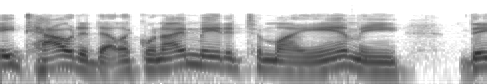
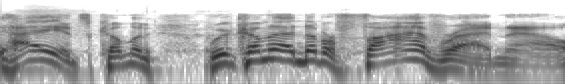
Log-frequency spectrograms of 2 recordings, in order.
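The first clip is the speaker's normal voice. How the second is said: pitched-up retro 80s top 40 countdown radio DJ voice; 6 semitones higher than usual. Showing a co-host how 80s top 40 radio sounded: 80s top 40 DJ voice. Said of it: "Like that".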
